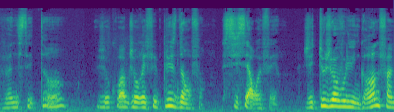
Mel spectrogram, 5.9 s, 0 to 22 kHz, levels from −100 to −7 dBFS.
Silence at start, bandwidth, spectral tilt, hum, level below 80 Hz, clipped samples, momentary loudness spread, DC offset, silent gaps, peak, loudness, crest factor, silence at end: 0 s; 16 kHz; -5 dB/octave; none; -54 dBFS; under 0.1%; 16 LU; under 0.1%; none; -6 dBFS; -23 LUFS; 18 dB; 0 s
